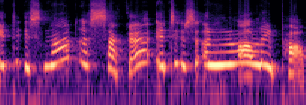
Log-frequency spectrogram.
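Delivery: put-on very high little British boy's accent. Retelling a convention encounter with a little boy, in his tiny little British accent. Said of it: "in his tiny little British accent".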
